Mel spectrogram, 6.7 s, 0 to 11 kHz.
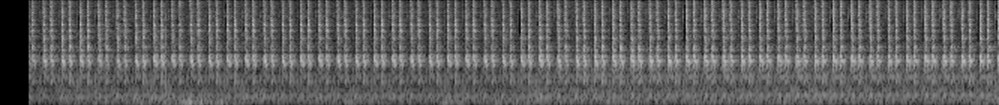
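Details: Viessmann Vitocal 151-A heat pump outdoor unit running with a fast, steady knocking rattle over fan noise; loud noise attributed to ice accumulation despite heated tape.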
